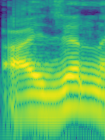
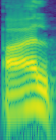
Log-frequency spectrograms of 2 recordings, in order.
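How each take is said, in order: First: The s is sounded as a z. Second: The s is silent, no z sound. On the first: The speaker calls it wrong. "आइजल नहीं" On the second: The speaker calls it right. "आयल पढ़ेंगे"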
